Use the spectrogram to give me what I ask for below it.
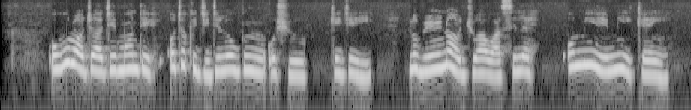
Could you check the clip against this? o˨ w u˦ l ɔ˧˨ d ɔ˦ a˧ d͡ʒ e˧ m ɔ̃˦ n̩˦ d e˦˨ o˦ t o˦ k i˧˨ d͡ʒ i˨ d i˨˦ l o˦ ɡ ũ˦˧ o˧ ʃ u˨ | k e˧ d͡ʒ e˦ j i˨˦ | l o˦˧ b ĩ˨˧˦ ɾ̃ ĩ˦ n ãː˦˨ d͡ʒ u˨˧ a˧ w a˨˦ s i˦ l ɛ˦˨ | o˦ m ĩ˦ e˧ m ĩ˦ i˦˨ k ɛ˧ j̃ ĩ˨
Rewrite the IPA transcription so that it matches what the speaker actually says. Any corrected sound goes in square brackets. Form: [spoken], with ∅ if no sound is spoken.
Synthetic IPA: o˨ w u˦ [ɾ] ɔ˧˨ [d͡ʒ] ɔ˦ a˧ d͡ʒ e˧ m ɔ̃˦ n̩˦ d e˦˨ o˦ t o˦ k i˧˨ d͡ʒ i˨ d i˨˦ l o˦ ɡ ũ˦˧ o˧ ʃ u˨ | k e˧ d͡ʒ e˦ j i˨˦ | l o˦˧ b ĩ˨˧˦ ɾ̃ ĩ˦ n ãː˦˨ d͡ʒ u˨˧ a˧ w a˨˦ s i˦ l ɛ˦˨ | o˦ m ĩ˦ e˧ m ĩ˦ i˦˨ k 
